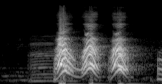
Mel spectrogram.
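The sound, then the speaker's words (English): A person does a dog-bark impression: three loud, evenly spaced woofs in quick succession, after a brief low vocal lead-in and followed by a short trailing voice. “I liked your bark this morning.”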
